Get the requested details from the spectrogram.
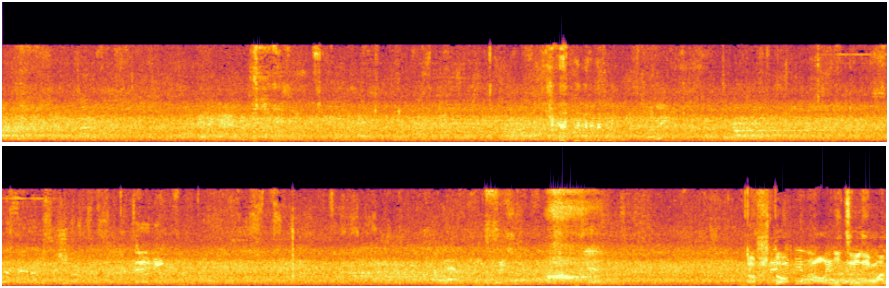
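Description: A large crowd murmurs and chatters throughout a big echoing hall.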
